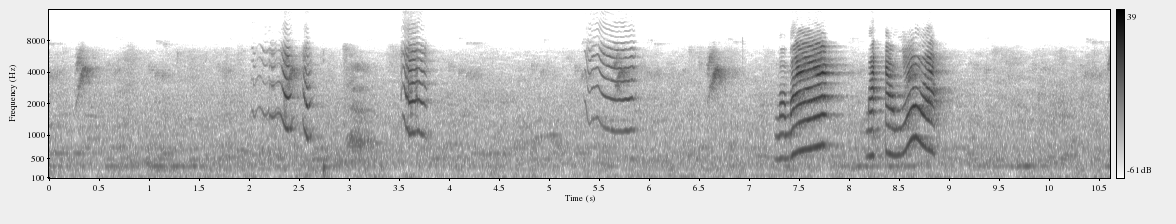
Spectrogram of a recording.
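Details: Pet parrot indoors, imitating "mummy" and "papa": scattered short, shrill harmonic calls, then a louder burst of several wavering voice-like syllables near the end, over a low steady hum.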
